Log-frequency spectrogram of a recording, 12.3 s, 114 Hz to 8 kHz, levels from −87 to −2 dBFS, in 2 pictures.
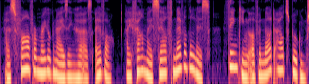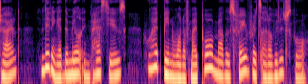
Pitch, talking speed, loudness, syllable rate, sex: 190 Hz, 180 wpm, -17 LUFS, 5.2 syllables/s, female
